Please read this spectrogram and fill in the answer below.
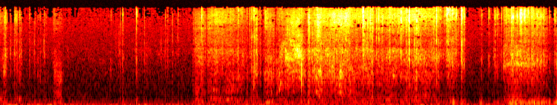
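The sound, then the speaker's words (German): Gift wrapping paper crinkling and tearing as a child unwraps a present at a group gift-opening, soft intermittent rustles and rips that grow busier and louder in the second half. “Du darfst mal das hier auspacken.”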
